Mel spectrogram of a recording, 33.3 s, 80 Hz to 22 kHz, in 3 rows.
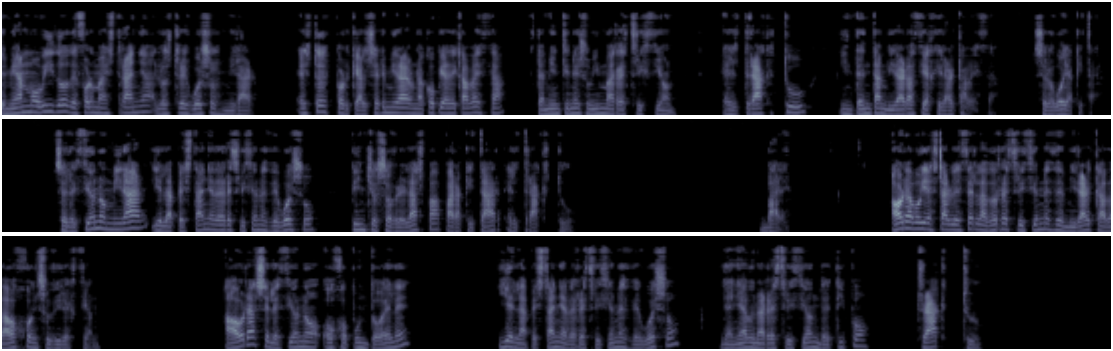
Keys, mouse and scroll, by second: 13.0 right click, 15.1 click, 17.5 click, 26.6 right click, 28.5 click.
